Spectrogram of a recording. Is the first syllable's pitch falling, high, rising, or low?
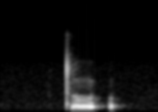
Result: high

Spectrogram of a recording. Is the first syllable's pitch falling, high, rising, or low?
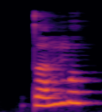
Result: rising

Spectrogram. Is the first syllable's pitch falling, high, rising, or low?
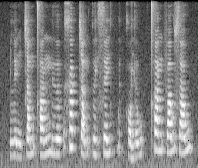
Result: low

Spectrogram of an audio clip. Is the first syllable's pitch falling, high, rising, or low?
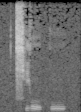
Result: falling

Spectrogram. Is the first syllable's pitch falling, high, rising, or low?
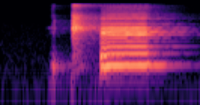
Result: high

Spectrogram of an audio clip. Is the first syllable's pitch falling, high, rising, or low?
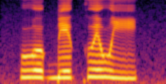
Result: low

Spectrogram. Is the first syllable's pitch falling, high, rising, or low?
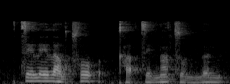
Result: high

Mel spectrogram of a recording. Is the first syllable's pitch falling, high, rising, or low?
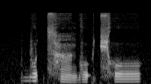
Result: high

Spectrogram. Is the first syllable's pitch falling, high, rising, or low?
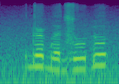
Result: high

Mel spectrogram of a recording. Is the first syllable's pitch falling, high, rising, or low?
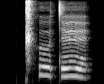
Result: falling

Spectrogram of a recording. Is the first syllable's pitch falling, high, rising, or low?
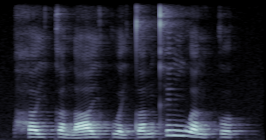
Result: low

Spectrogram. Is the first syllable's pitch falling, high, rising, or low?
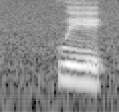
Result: low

